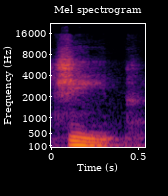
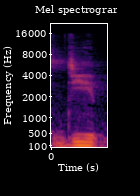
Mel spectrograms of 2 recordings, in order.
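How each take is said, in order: First: The word begins with a hard 'j' sound. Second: The word begins with a quick 'dy' glide. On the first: This is how it sounds in American English. "So jeep is what they'll say in American English" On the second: This is how it sounds in Cebuano. "But in Cebuano, it's deep"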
